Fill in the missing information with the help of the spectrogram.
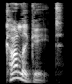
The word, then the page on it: colligate: British English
